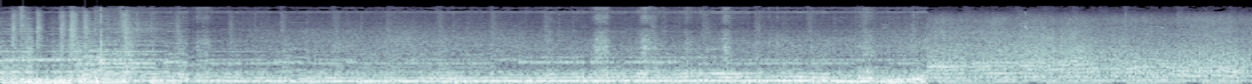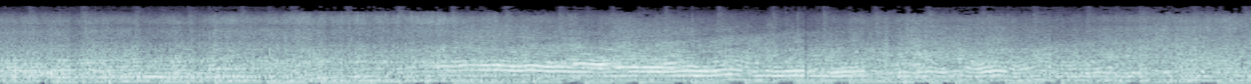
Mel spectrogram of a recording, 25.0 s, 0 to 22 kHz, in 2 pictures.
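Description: Race cars tear around the Swarte Cross autocross track at Blije in 2011, with loud, continuous engine roars rising and falling as they pass and tires squealing through the bends.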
